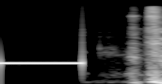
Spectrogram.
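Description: A single loud censor bleep, a steady pure tone held for about half a second and cut off abruptly, followed by a few soft breathy, noisy bursts.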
